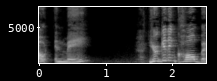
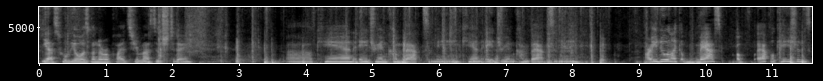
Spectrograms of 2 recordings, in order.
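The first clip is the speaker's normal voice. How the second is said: ordinary delivery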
